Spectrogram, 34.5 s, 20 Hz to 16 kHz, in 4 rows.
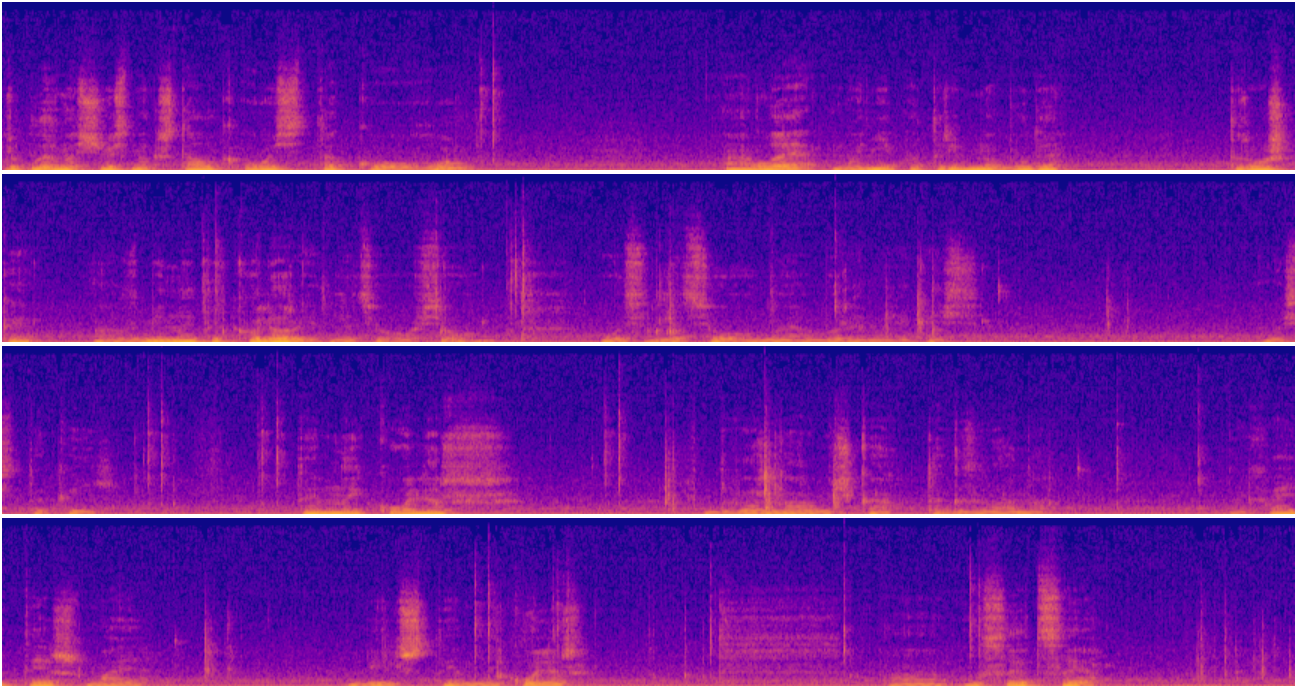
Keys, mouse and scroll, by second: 10.8-12.1 middle drag, 12.1 click, 13.8-16.1 middle drag, 16.1 g, 19.0 click, 21.3 click, 22.4 l, 24.8-27.3 middle drag, 27.3 g, 29.6 click, 30.7-32.4 middle drag, 32.4 click.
